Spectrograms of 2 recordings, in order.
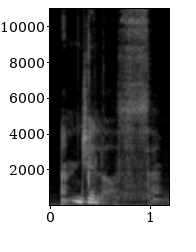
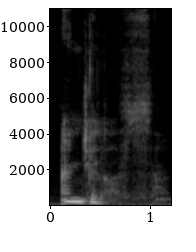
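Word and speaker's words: άγγελος: So angel, pronounced angelos. So obviously there's a Greek word written there, and then she's written how it's pronounced. So angel is angelos in Greek.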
